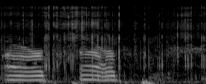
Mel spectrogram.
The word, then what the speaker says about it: herb: I love the way the Americans say it, they go herb. I love the way they say it, but we call it herb over here.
